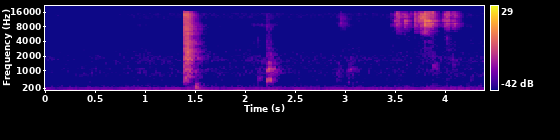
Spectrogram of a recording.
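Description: Near silence: a steady low hum of room tone, broken by a short faint swish about a second and a half in and a weaker one just after two seconds.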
